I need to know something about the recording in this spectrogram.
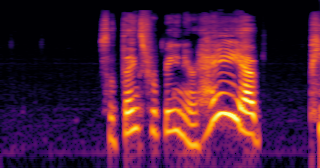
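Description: A middle-aged woman speaks with animation through a microphone.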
